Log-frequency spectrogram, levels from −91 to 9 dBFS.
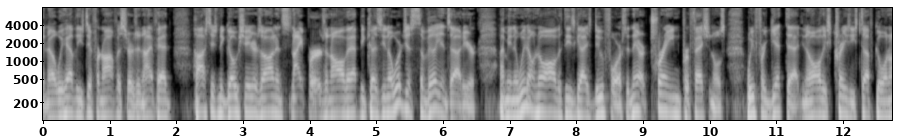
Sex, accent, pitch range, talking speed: male, American, 105-130 Hz, 255 wpm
